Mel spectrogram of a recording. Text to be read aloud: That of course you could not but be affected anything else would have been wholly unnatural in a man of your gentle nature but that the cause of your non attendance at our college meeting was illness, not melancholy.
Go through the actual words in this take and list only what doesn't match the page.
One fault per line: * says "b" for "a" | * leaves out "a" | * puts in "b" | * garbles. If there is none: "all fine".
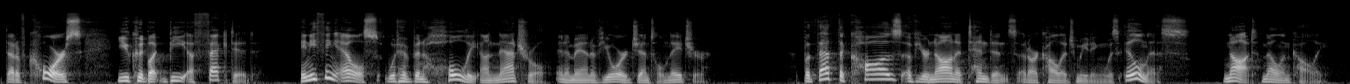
* leaves out "not"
